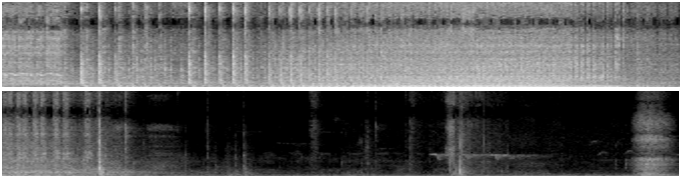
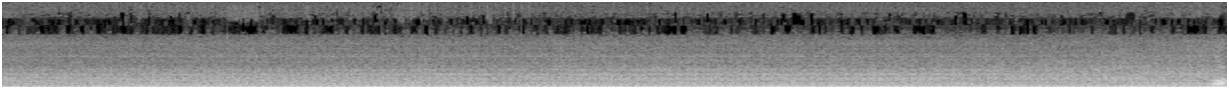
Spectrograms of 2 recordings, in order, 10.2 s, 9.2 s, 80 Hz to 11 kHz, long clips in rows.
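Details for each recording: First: John Deere X304 lawn mower, sat probably two years, full throttle and choke, ether sprayed: fires and runs rough while sprayed, swells, then fades and dies; no fuel reaching engine; fuel starvation. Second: John Deere X304 lawn tractor, sat probably about two years, carb never cleaned: the engine is hot and idling steadily and smoothly with no surging or hunting after being revived. Normal warm idle.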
